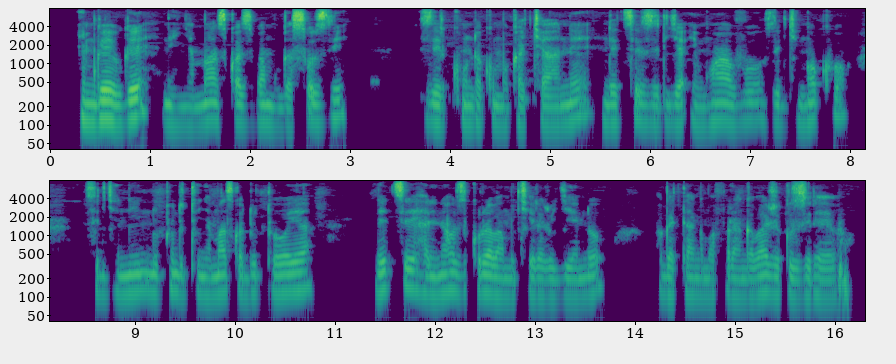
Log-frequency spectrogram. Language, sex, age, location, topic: Kinyarwanda, male, 25-35, Nyagatare, agriculture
